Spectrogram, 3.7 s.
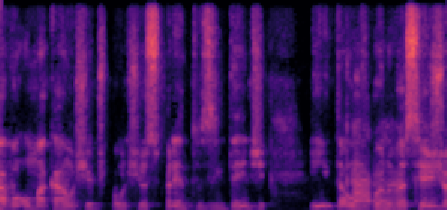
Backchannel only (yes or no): yes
